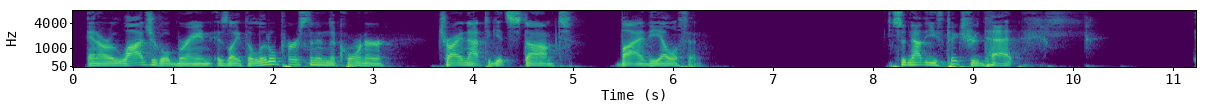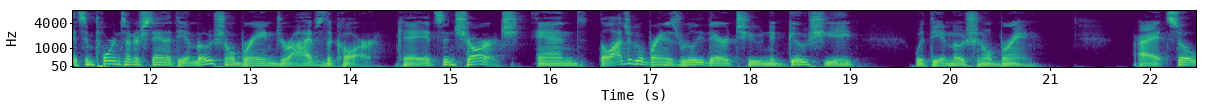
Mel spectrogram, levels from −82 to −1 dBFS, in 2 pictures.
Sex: male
